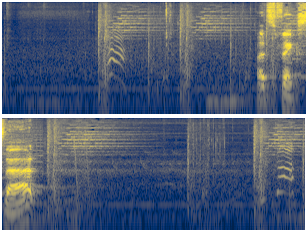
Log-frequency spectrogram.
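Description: Short chimes and whooshes of a video game battle play.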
